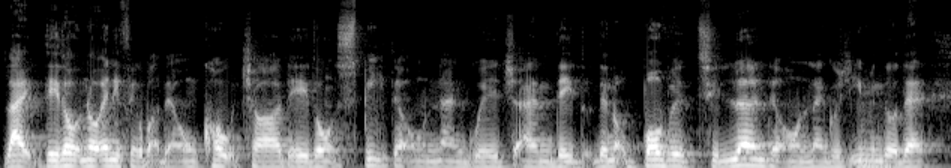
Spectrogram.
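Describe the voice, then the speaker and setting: A young man from Colombia speaks in a relaxed podcast conversation. He tells stories in a rambling, chatty way, full of fillers and restarts, at a middling pitch. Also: quick pace. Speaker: podcast guest. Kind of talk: casual interview chat.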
